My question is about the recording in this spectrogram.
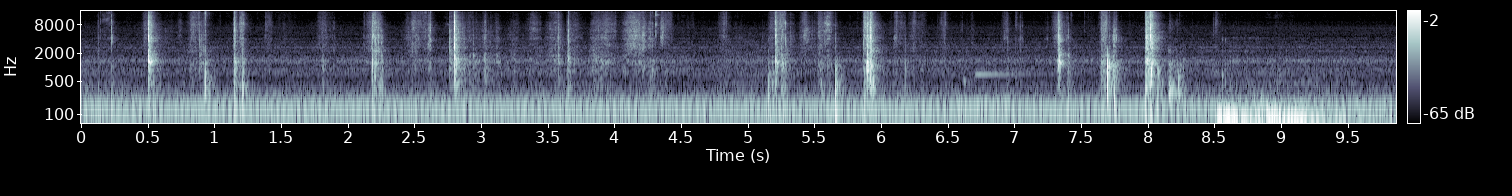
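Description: Tarot cards being shuffled and drawn, making many crisp, quick snaps and flicks in an irregular rhythm, faint and alone over a low steady hum.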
